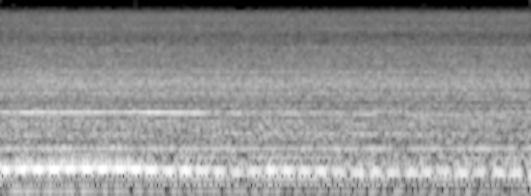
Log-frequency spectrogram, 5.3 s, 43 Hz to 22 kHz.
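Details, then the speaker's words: 2008 BMW 335i E90 after EKPM3 fuel pump control module upgrade for long cranks: instant cold start, then smooth steady low idle with an even pulse and faint AC hum; normal idle. "but that was a good cold start pretty instantaneous"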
